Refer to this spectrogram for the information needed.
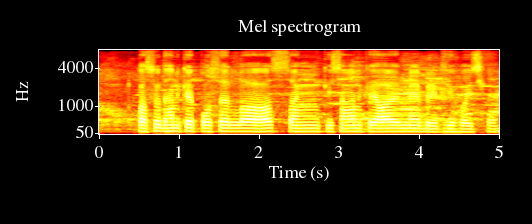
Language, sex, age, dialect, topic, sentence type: Maithili, male, 25-30, Eastern / Thethi, agriculture, statement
